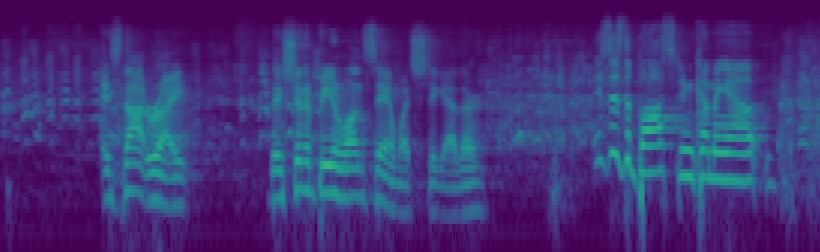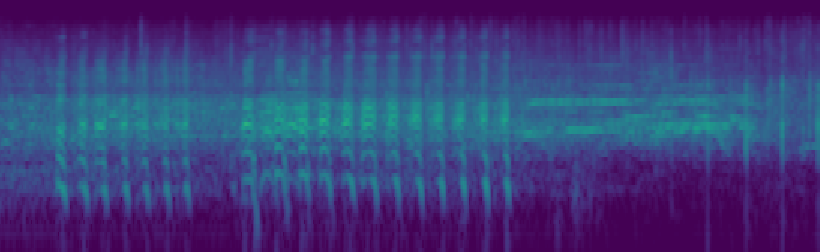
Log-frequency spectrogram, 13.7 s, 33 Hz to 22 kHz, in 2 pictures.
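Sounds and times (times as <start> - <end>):
audience hearty laughter: 0.0 - 2.8, 4.0 - 5.0, 6.4 - 11.2
speech: 0.8 - 11.3
audience rhythmic clapping: 7.2 - 13.6.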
